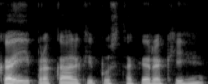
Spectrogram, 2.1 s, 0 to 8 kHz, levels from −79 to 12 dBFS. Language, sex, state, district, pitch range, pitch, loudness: Hindi, male, West Bengal, Alipurduar, 115-135 Hz, 120 Hz, -20 LUFS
